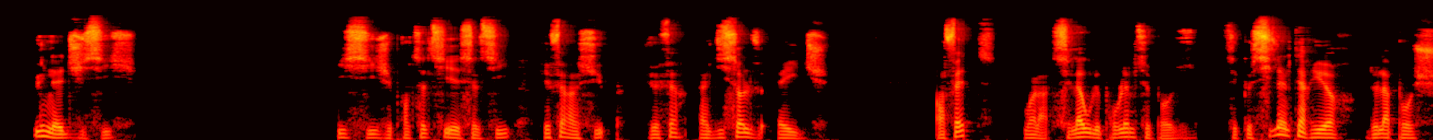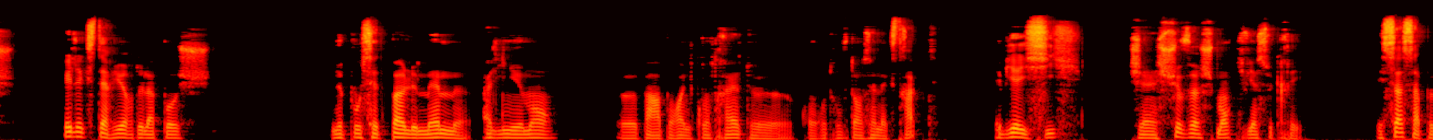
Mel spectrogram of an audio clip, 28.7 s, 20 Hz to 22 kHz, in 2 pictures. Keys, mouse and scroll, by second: 0.0 right click, 2.9 click, 3.8 shift+right click, 5.1 Delete, 7.2 click, 8.7 middle click, 9.2 middle click, 9.7 middle click, 10.0 middle click, 10.2 middle click, 10.9 shift+middle click, 11.9 middle click, 12.7 ctrl+middle click, 14.4 alt+middle click, 15.3 middle click, 16.2 shift+middle click, 16.5 scroll, 17.0 middle click, 22.0 middle click, 23.0-28.2 middle drag.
